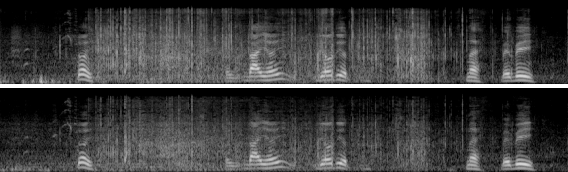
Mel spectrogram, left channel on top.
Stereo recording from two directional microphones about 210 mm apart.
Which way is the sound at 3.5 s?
50° left (ahead or behind).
